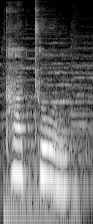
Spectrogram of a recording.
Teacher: cartoon, trọng âm rơi vào âm thứ hai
